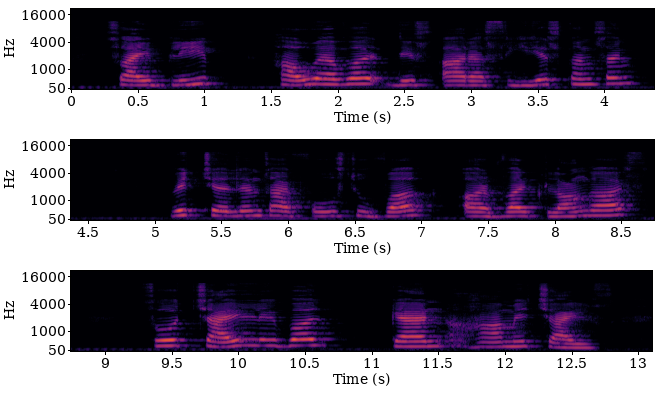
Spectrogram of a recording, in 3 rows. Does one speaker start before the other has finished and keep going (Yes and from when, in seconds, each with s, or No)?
No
